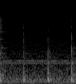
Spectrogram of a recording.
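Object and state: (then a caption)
Hollow-sounding breadsticks, baked through. Gluten-free herbed breadsticks, baked about 18 minutes until brown, are tapped three times as a doneness test. Each tap is a soft, short, hollow knock with low-mid body. The hollow sound means they are done.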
